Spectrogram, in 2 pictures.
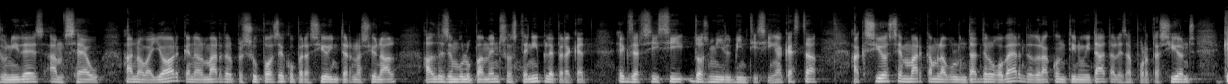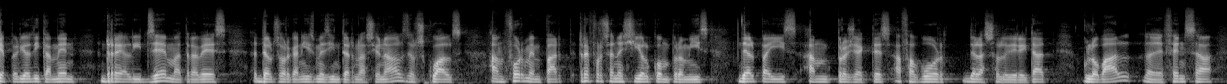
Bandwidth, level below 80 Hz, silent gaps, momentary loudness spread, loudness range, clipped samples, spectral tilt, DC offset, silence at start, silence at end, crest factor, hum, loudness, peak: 14 kHz; -58 dBFS; none; 5 LU; 1 LU; under 0.1%; -5 dB/octave; under 0.1%; 0 s; 0.15 s; 20 dB; none; -19 LUFS; 0 dBFS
